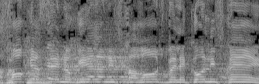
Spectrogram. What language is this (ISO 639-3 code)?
heb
